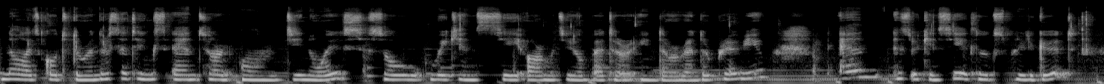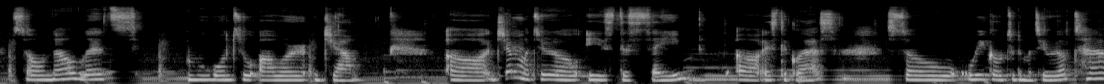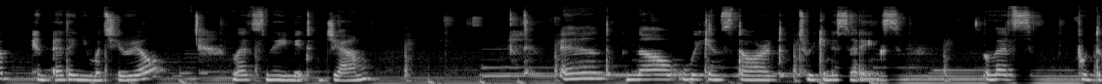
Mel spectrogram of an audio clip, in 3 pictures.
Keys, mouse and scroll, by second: 0.1 click, 2.6 click, 4.0-4.5 scroll up 3, 8.7 scroll down 2, 8.9-9.4 middle drag, 9.5-9.9 scroll up 2, 9.9-10.8 middle drag, 10.2 scroll up 1, 13.0 click, 14.4 click, 20.9-21.3 drag, 21.3-21.7 scroll down 1, 21.7 middle click, 22.7 click, 23.8 click, 24.3-26.6 drag, 29.9-31.3 scroll down 1, 31.3 click.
